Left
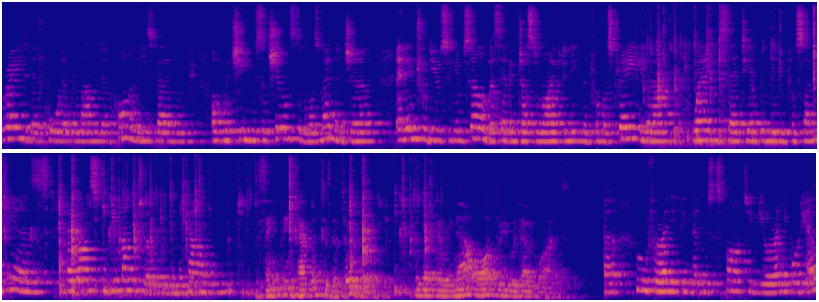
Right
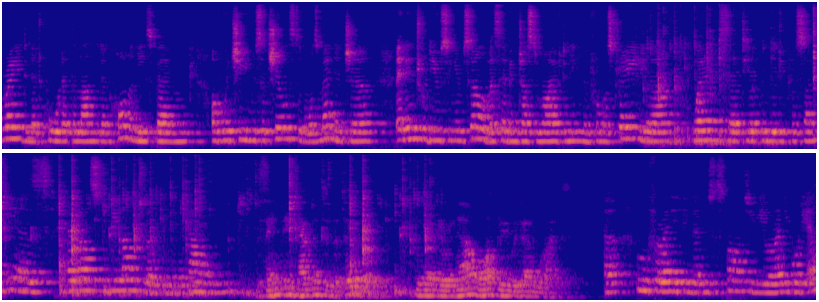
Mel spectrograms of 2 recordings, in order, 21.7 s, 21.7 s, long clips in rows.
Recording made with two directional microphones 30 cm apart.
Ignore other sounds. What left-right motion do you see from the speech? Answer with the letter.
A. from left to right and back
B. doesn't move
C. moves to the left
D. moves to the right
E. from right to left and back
C.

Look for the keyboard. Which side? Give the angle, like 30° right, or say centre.
20° left.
